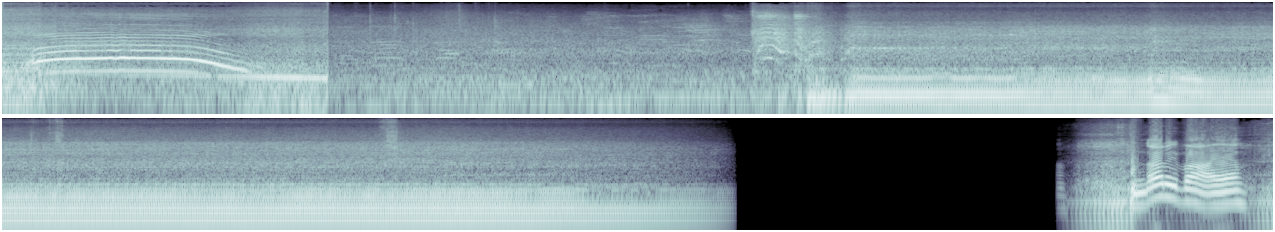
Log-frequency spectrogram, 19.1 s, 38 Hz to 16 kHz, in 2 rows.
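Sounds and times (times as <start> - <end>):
motorcycle engine running: 6.0 - 15.0.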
